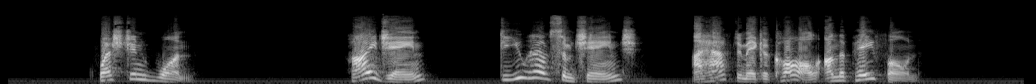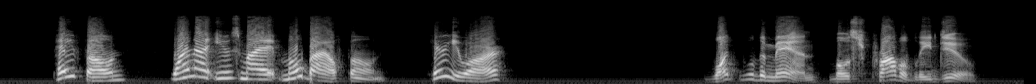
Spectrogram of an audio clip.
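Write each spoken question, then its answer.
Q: What will the man most probably do?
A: Make a call with the woman's mobile phone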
